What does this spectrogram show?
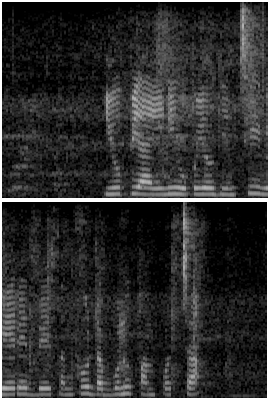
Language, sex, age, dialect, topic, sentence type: Telugu, male, 18-24, Southern, banking, question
